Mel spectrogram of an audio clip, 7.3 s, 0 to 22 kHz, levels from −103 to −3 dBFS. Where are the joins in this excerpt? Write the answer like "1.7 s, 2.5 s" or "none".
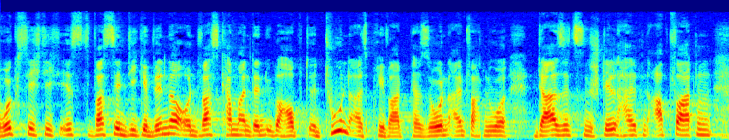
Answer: none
